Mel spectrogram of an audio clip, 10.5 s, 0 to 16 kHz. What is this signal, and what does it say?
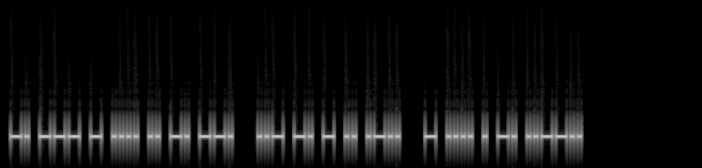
Morse code, heard as a keyed tone, about 22 wpm, 700 Hz. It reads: NOTHING UNTIL THEN?
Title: Sentences from Top 1000 Words - Review Part 1 - 22wpm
